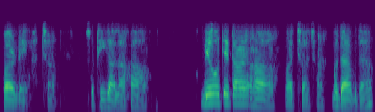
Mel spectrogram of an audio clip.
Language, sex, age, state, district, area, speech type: Sindhi, male, 30-45, Maharashtra, Thane, urban, conversation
